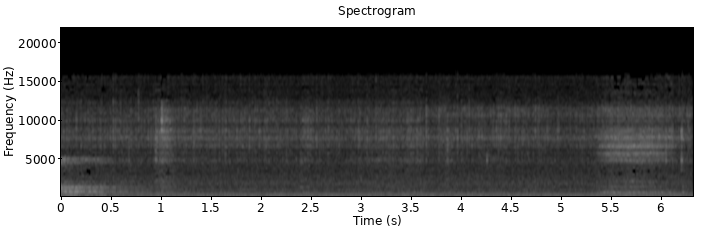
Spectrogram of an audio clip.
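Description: Pause in a melodic Quran recitation through a microphone: the last note of a phrase dies away at the start, leaving a steady low electrical hum and faint hiss, with a soft breath-like hiss near the end as the reciter draws breath before the next phrase.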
